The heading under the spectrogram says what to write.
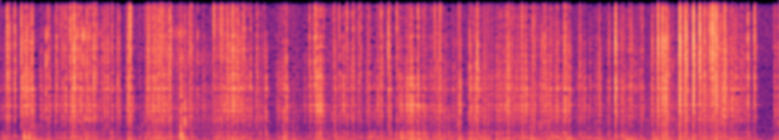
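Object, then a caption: Steel mesh microphone grille. Long acrylic nails scratch across a hollow steel mesh microphone grille, making a steady, dense scraping rasp with a heavy low rumble underneath. Bright, crackly scratches flicker on top, and there are a few sharper scrapes near the start.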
